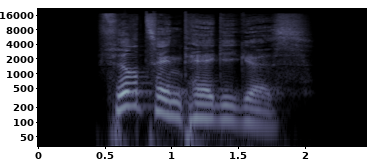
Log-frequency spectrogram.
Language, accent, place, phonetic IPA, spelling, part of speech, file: German, Germany, Berlin, [ˈfɪʁt͡seːnˌtɛːɡɪɡəs], vierzehntägiges, adjective, De-vierzehntägiges.ogg
- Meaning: strong/mixed nominative/accusative neuter singular of vierzehntägig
